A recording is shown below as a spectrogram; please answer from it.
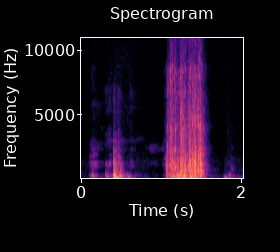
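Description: Tarot cards being handled and shuffled: a couple of soft flicks, then a half-second riffle about a second in.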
